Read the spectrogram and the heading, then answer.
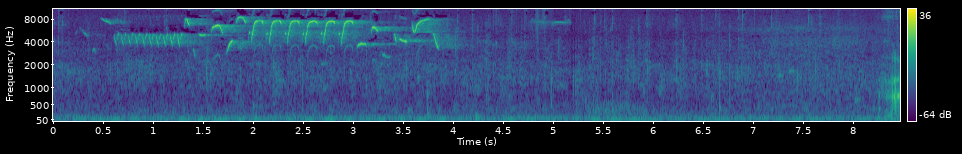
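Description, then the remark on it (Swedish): A bird sings a quick series of bright, high-pitched repeated notes for a few seconds in slightly rainy weather in Malax, then stops, leaving a quiet outdoor background with faint low rumble. “Kanske lätt irriterad över att det var lite regnigt i malax men vacker fågelsång.”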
